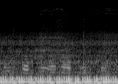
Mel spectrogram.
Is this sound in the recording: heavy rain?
no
